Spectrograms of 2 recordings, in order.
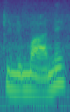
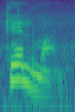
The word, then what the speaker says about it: Kilimani: Now, many historians suspect he was referring to this region, only that he did not get the proper Swahili pronunciation. Instead of Kilimani, he had Kelman.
